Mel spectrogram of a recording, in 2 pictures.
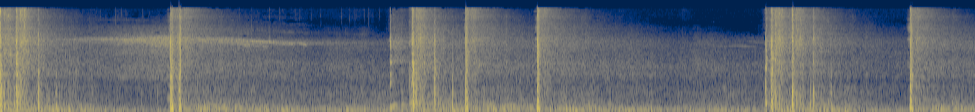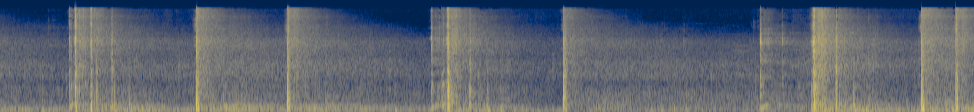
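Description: Aerial firework shells bursting overhead in a steady barrage, a sharp bang about once a second, some in quick doubles and clusters, each with an echoing tail over a continuous low rumble.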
